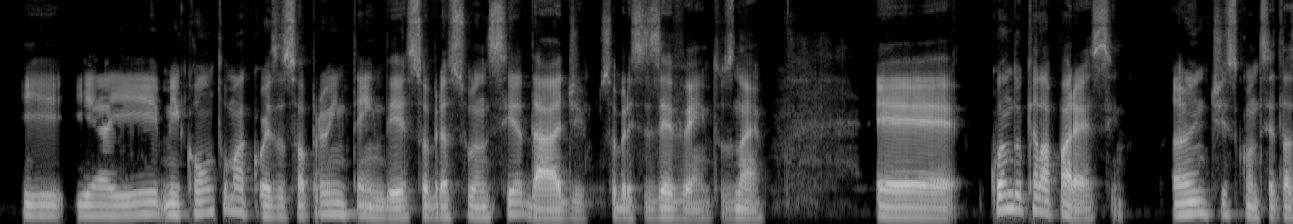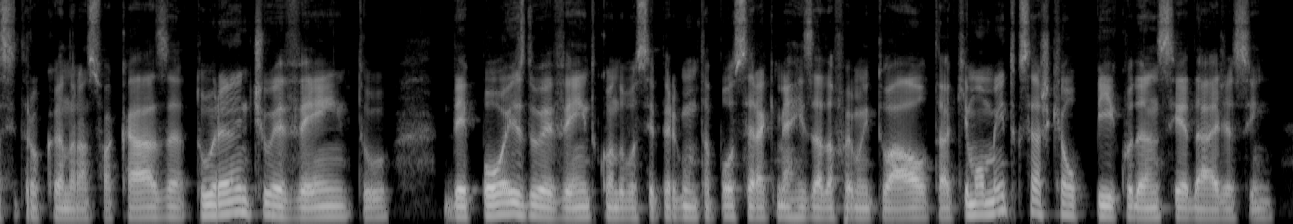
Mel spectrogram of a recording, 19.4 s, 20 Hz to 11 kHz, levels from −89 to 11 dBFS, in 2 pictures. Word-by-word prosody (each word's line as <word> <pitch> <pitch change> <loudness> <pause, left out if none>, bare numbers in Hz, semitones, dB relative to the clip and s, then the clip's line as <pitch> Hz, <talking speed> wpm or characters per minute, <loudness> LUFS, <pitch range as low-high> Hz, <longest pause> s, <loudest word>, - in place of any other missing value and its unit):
E 110 -1 -2
e 115 0 -1
aí 110 +3 0
me 120 -1 0
conta 130 +4 -4
uma 145 -1 -1
coisa, 105 -2 -1
só 100 - 0
pra 120 - -5
eu - - +1
entender 100 -6 0
sobre 95 - 0
a - - 0
sua 100 +1 -2
ansiedade, 90 -6 +2
sobre - - -3
esses 90 +2 -5
eventos, 85 -2 -1
né. 85 -3 0 0.8
Eh, 95 -2 +6 0.2
quando 170 +1 +3
que 160 - -3
ela 150 - +5
aparece? 85 -2 +2 0.4
Antes, 125 0 +1
quando 100 -6 -4
você - - -4
tá - - -1
se - - -7
trocando 90 -1 -4
na 85 0 -4
sua 85 +1 -7
casa? 95 +2 0
Durante 120 +3 +2
o 120 - +2
evento? 100 0 -1 0.4
Depois 110 +4 +4
do 110 -1 +2
evento, 95 +1 0
quando 95 -1 -3
você 90 -1 -4
pergunta: 95 -1 -4
“Pô, - - -2
será - - +1
que - - -19
minha 95 - -1
risada 95 -1 -2
foi - - -4
muito 90 -1 -3
alta?”. 90 +1 +2
Que - - -3
momento 130 +7 +1
que - - -7
você 145 - -2
acha 130 - -2
que - - -7
é - - +2
o 110 - -1
pico 110 -2 -2
da 95 - +2
ansiedade, 90 -2 -1
assim? 85 0 -8
100 Hz, 190 wpm, -23 LUFS, 95-115 Hz, 0.8 s, Eh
